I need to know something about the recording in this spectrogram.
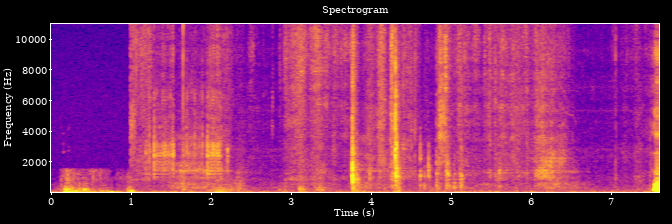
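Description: Paper pages rustle as a book is leafed through.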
